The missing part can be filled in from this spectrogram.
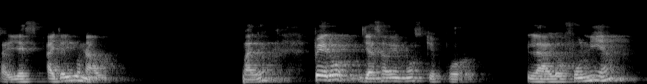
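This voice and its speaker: A man's voice: mid-range voice, a little mellow, echoey room, lo-fi sound. A man giving an online phonetics lecture. He explains step by step, repeats example words and corrects himself as he goes. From Mexico. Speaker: university phonetics teacher.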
